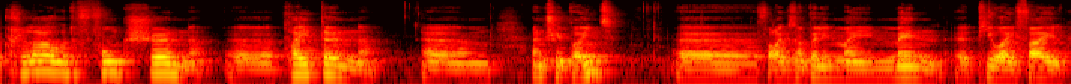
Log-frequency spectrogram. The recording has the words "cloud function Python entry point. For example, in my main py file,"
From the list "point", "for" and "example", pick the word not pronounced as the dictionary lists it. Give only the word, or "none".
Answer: example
